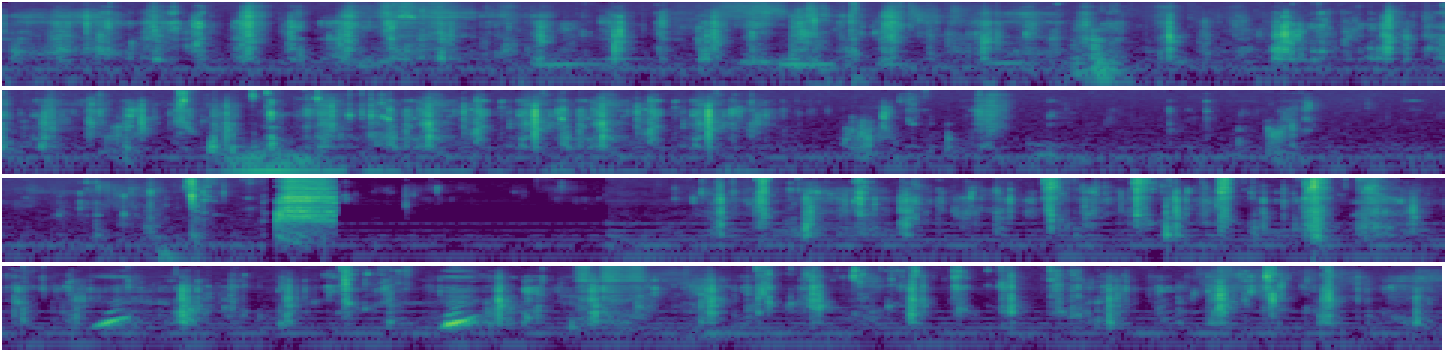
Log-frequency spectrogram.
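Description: Close-miked chewing of raw spoon worm (gaebul), with quick, crisp, wet crunching clicks. About halfway through the chewing stops and there is one short loud burst. It starts again a couple of seconds later.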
